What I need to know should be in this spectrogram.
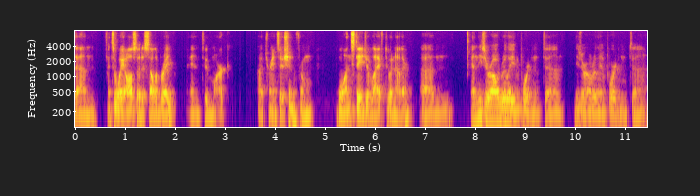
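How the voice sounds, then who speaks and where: A middle-aged man musing in a casual family podcast chat, pausing often with ums and restarts and talking in a loud voice. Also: sits low, muffled recording. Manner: hesitant, many ums and restarts, reflective; says he has a loud voice. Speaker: podcast co-host, parent.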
